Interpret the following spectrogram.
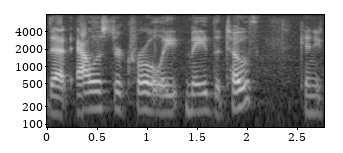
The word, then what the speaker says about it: Crowley: I'm going to say the name is actually pronounced Crowley. That's the way his father pronounced it. They had beer or ales or something, Crowley ales. Anyway, that was the family pronunciation of his name was Crowley. He said, "Those who wish to treat me foully call me Crowley." He said, "Call me Crowley because I'm holy."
